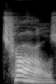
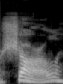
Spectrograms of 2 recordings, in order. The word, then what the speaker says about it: Charles: Investigators say 36-year-old Georgie Charles or Charl, I believe he is Haitian. Uh so hence the pronunciation Georgie Charl of Jersey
